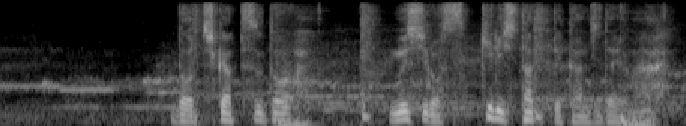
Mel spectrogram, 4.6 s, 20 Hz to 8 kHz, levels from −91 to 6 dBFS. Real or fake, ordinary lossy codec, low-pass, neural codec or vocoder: fake; none; 7.2 kHz; codec, 24 kHz, 6 kbps, HILCodec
